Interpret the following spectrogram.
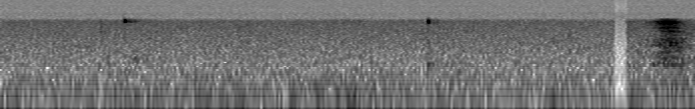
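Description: Near silence with two faint, short clicks about two seconds apart, as from computer input.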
